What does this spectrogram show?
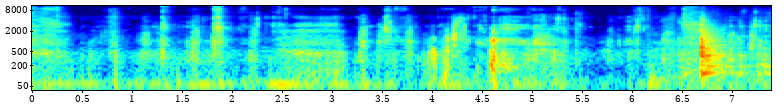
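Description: Close-up eating sounds of steamed pork momos being chewed: irregular wet smacks and clicks of the lips and mouth, with a couple of louder smacks about halfway and near the end.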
